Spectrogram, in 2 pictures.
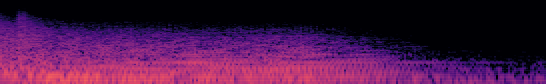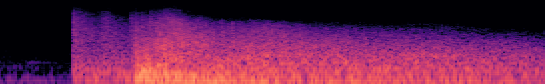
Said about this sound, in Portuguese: chacolejou ao teu redor e você escuta logo em seguida uma explosão.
